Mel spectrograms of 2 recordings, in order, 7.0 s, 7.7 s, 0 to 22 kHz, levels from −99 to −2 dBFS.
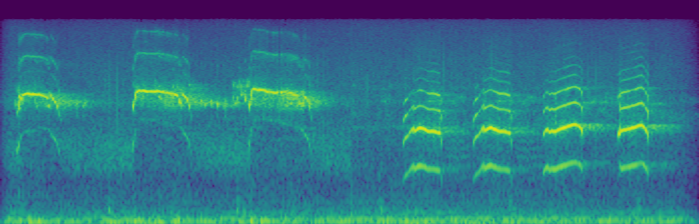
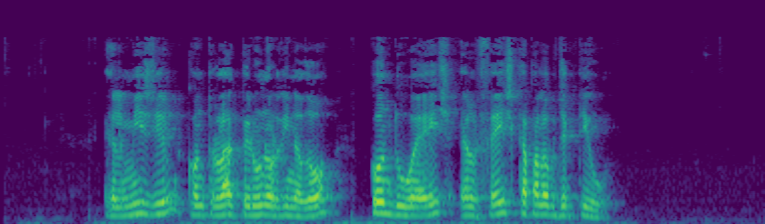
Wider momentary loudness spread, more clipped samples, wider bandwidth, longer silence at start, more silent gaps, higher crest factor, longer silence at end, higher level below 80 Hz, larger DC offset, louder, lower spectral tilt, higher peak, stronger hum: first, 20 LU vs 10 LU; neither; first, 15.5 kHz vs 11.5 kHz; second, 0.05 s vs 1.05 s; neither; second, 12 dB vs 20 dB; second, 0.15 s vs 1.6 s; first, -30 dBFS vs -68 dBFS; neither; first, -10 LUFS vs -25 LUFS; second, -0.5 dB/octave vs -6 dB/octave; first, -2 dBFS vs -6 dBFS; neither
